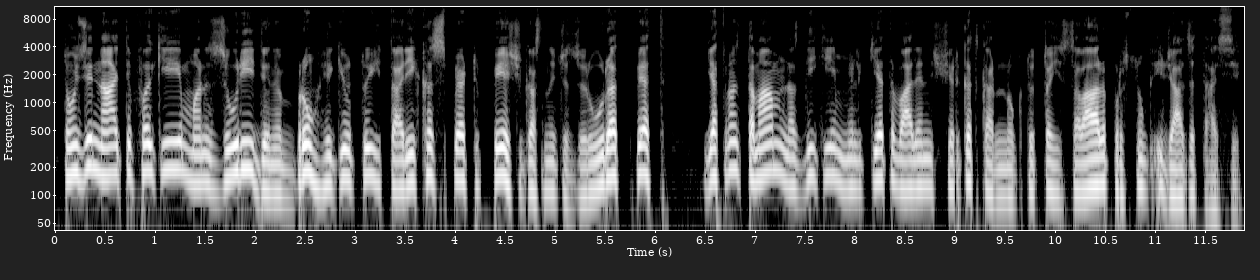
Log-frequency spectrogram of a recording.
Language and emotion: Kashmiri, neutral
